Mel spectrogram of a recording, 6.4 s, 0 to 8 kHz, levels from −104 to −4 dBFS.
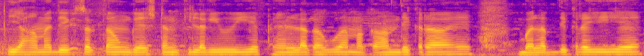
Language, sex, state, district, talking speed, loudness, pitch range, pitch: Hindi, male, Madhya Pradesh, Katni, 205 wpm, -17 LUFS, 115-125 Hz, 120 Hz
